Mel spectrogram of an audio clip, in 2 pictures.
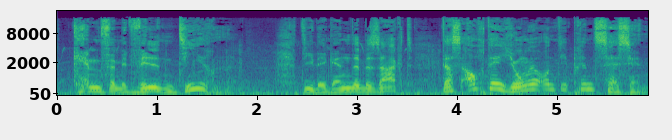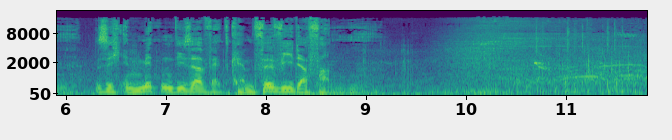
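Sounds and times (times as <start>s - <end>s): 
speech: 0.2s - 8.9s
crowd noise with indistinct voices at funeral games: 9.7s - 11.7s
black horses galloping pulling a chariot in a chariot race: 9.9s - 11.7s.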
